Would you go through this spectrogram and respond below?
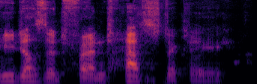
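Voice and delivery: put-on Irish accent.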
